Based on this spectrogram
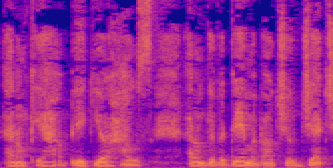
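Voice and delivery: ordinary talk, nothing marked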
